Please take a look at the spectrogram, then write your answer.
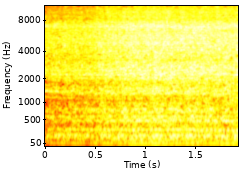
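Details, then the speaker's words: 2009 Chevy truck V8 with P0302 cylinder 2 misfire, idling: lumpy, stumbling beat with loud ticking; loosening the rocker arm bolt smooths it, diagnosing a collapsed lifter or cam lobe fault. "starts to run bad so if I loosen the uh rocker arm bolt it runs smoother anyway uh that's how to uh diagnose a bad Lifter on a Chevy truck"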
